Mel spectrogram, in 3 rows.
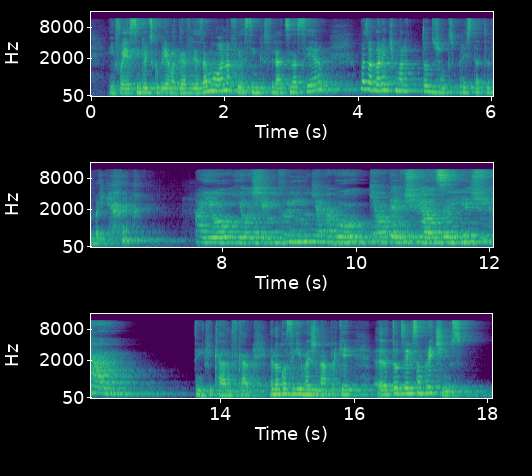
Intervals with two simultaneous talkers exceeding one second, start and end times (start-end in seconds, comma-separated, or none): none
